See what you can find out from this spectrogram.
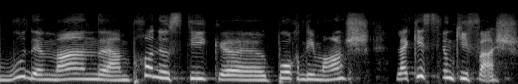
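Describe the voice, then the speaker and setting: A woman speaks at a very slow pace with ordinary pitch variation over a quiet background. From Rome, Italy. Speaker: podcast co-host. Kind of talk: podcast interview.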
